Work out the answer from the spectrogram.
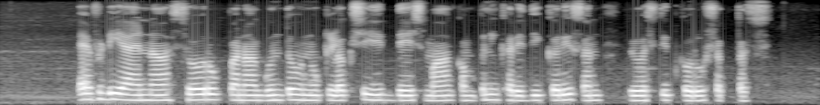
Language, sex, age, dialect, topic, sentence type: Marathi, male, 18-24, Northern Konkan, banking, statement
